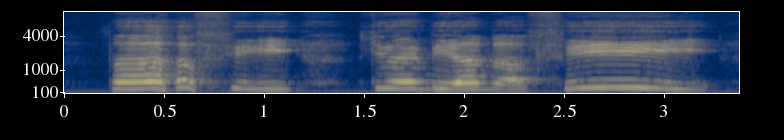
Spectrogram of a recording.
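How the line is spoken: Woman's emotional exclamation. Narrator (French): s'écria la pauvre femme

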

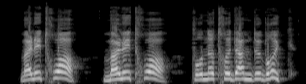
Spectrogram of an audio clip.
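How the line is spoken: Shouted. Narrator (French): cria à son tour Amaury

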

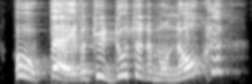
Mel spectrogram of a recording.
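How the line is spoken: Exclaiming. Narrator (French): s'écria-t-elle

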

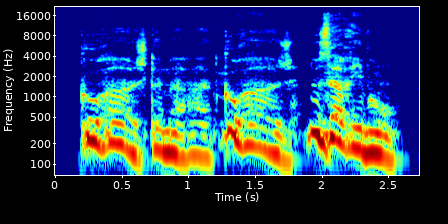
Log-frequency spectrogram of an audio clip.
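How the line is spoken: Shouting over the uproar. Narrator (French): crie Jean de Fer d'une voix qui domine le tumulte

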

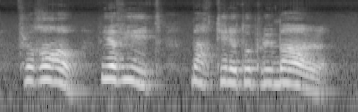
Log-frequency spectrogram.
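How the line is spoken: Desperate chanted cry. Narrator (French): Antoinette scanda d'un ton désespéré

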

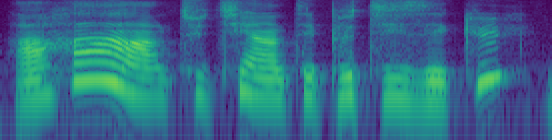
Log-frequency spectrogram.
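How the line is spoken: Said laughing. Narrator (French): dit-elle en riant

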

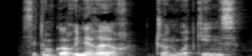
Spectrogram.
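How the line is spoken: Curt reply. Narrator (French): répliqua Jacobus van der Gart d'un ton bref

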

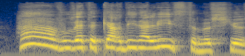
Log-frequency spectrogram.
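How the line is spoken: Exclaimed. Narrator (French): s'écria-t-elle

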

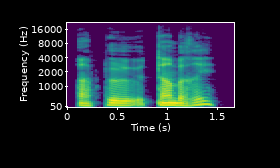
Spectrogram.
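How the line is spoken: Stammered. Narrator (French): balbutia Lady Audley

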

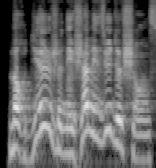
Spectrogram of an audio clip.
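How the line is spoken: Grumbling. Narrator (French): grommela Pardaillan

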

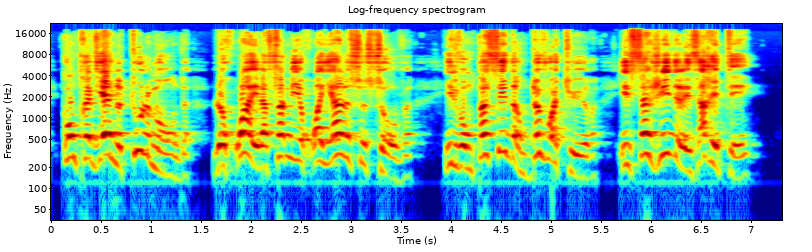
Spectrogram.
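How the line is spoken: Shout. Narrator (French): cria Drouet

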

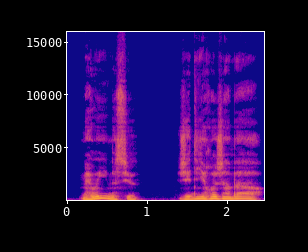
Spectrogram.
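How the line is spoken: Exasperated exclamation. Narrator (French): s'écria Frédéric exaspéré

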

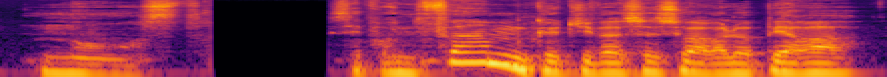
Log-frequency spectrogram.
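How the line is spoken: Brazen woman exclaiming. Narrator (French): s'écrie l'effrontée créature

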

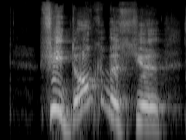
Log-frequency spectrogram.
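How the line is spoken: Young woman, feigned indignation. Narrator (French): s'écria la demoiselle avec une feinte indignation

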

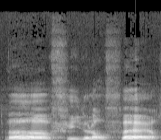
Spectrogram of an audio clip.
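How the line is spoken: Exclaimed. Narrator (French): s'écria-t-il

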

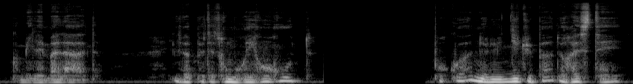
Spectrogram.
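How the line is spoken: Whispered. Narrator (French): dit tout bas René

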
